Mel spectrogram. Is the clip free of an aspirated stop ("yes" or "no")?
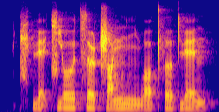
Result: no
